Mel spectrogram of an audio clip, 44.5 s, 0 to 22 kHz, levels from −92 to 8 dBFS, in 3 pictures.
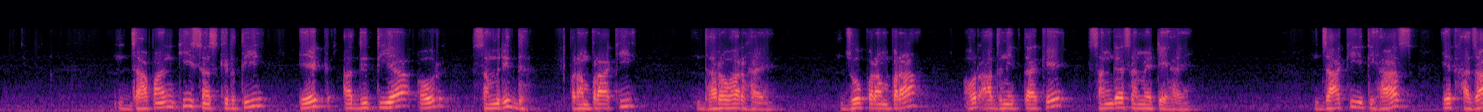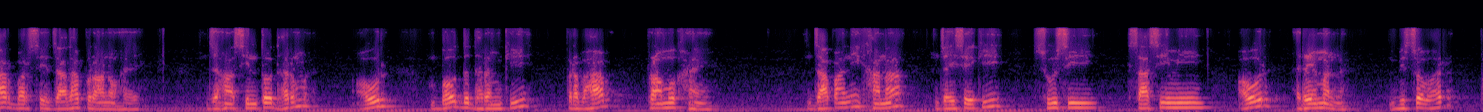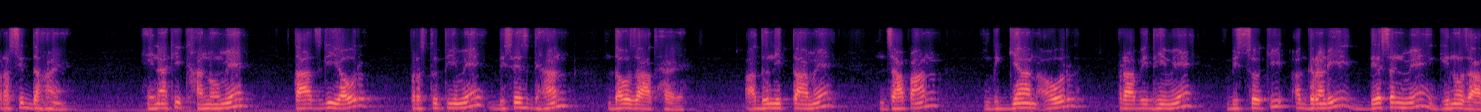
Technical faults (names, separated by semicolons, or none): Bluetooth LC3 compression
